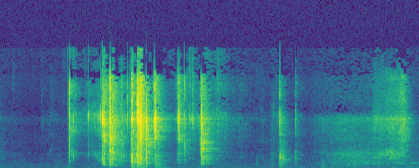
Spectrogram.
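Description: Blue painter's tape being peeled off a wooden kitchen drawer front: a crackling rip lasting about a second, starting about a second in, followed by a few short clicks.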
